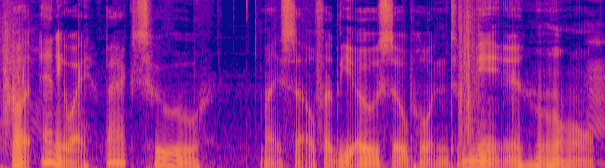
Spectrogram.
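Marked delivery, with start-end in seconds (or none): 2.6-5.2 slow, drawn-out, sarcastic boastful tone. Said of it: "Sarcasm. Just definitely sarcasm there".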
